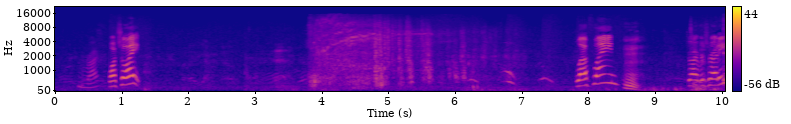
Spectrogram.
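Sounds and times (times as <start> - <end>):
high motor whine: 3.7 - 6.7
tyre and motor noise burst: 3.8 - 6.8.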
